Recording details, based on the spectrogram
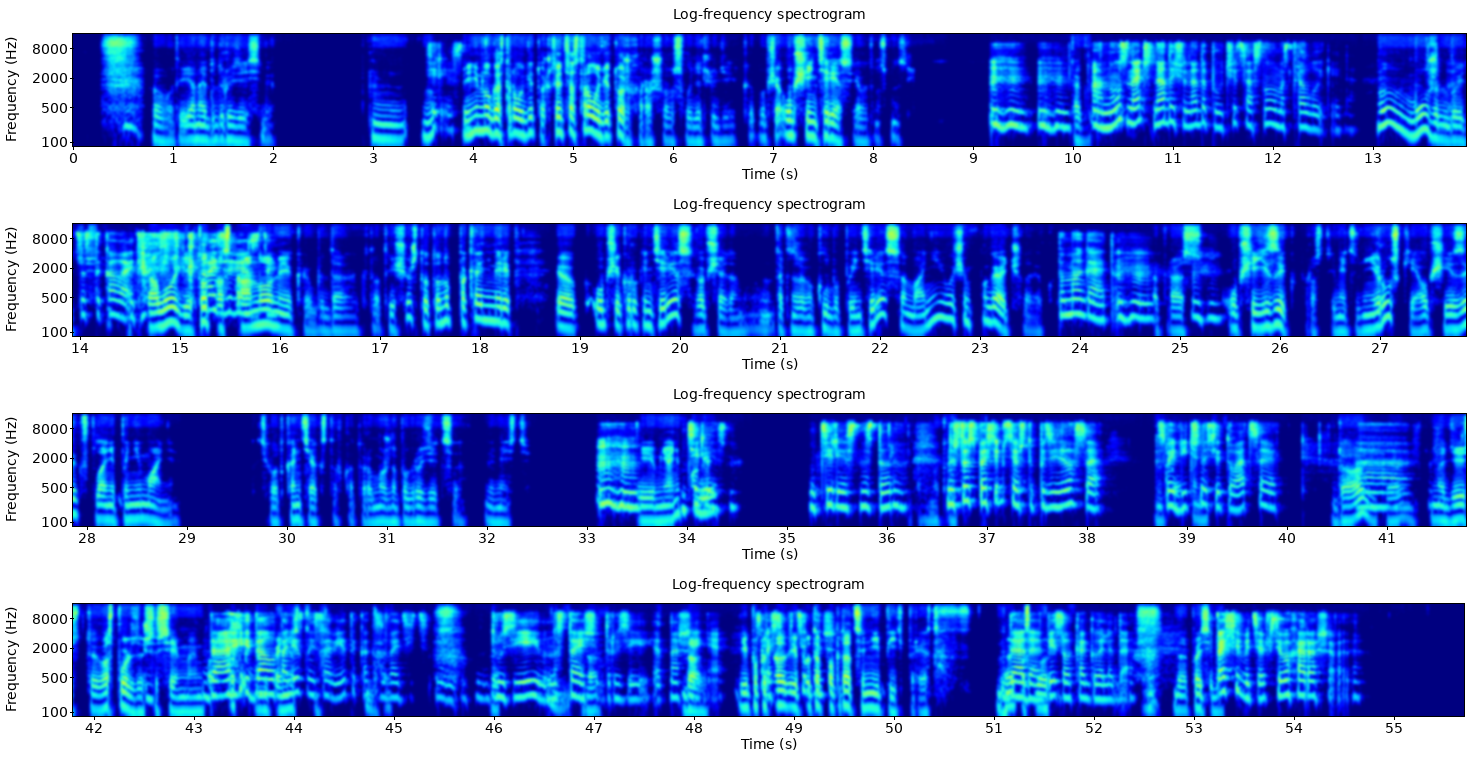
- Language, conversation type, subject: Russian, podcast, Как вы заводите друзей в новой среде?
- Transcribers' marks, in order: other background noise; other noise; laughing while speaking: "да, состыковать"; laughing while speaking: "и дал"; chuckle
